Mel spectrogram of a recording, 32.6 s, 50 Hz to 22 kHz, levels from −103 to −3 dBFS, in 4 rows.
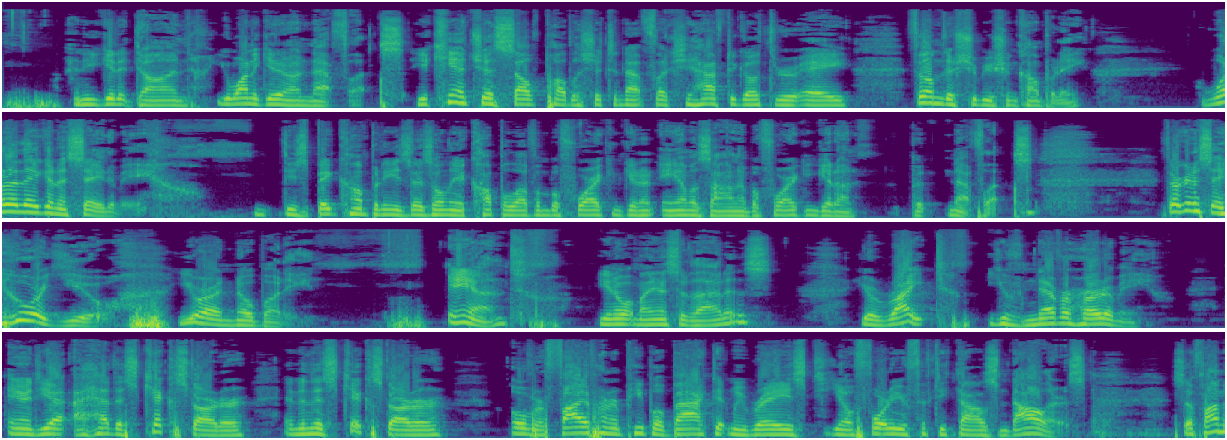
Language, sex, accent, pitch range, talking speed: English, male, American, 135-170 Hz, 205 wpm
